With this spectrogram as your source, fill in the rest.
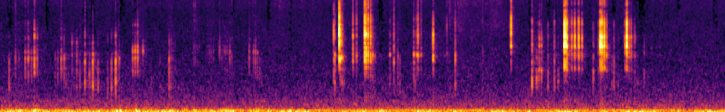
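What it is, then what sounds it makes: Textured glass bottle tapped and scratched with a pencil. A wooden pencil scratches and taps a small textured glass bottle with a dark cap, held in one hand. Sharp, bright ticks and brief scratches come in an irregular series over a steady low hum.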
